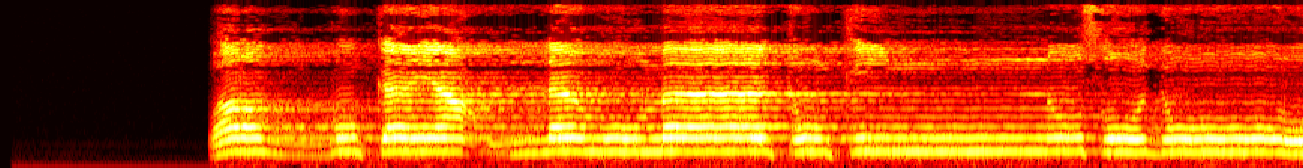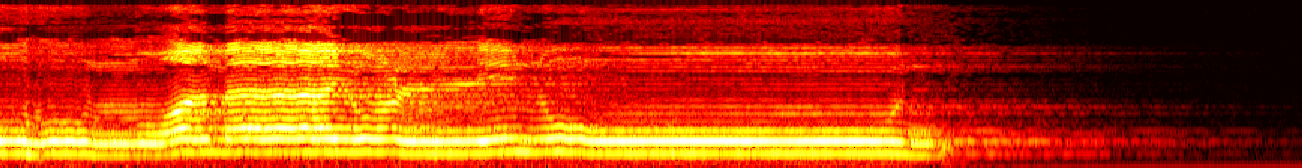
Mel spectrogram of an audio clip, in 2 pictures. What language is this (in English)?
Arabic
